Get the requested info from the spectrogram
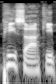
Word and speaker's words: Psaki: Jen Psaki, P is silent.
